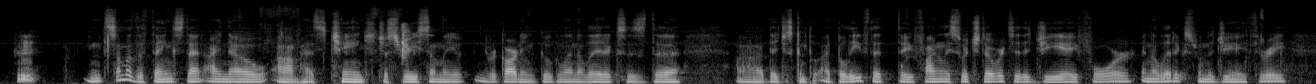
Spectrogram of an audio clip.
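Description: Delivered at a moderate pace, an unremarkable speaking voice shows ordinary pitch variation. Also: man, medium pitch for a man. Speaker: podcast co-host, business owner. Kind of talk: podcast interview.

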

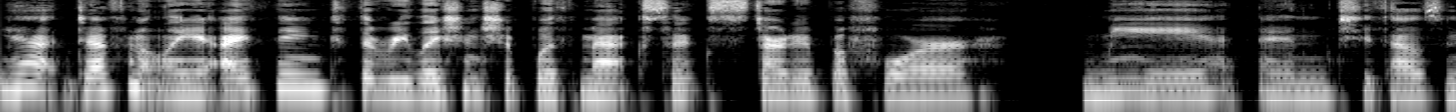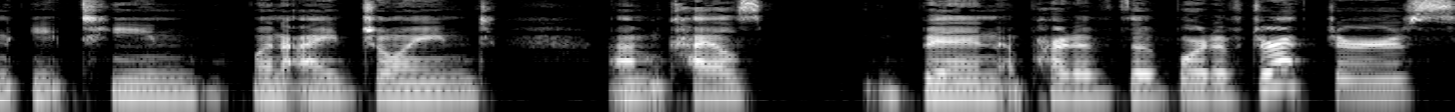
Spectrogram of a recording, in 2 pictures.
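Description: A woman with an Upper Midwest accent, fairly low-pitched and fairly slow, with ordinary pitch variation and a dry, close sound with no echo on a very clean recording with a silent background. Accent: Upper Midwest American. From South Dakota, US Midwest. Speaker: chamber of commerce business development director. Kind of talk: radio interview.

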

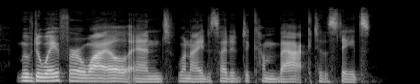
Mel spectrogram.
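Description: With an American accent, a woman speaks very fast in a very deep, low pitch with vocal fry and fairly even intonation. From Michigan. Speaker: volunteer organization chair and vineyard owner. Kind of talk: radio interview. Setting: radio studio.

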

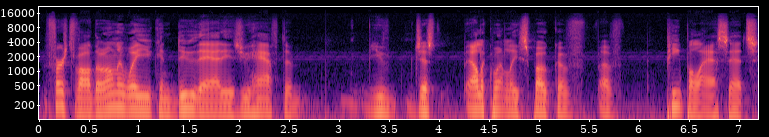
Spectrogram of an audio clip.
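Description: The speaker talks with an Appalachian Georgia accent and ordinary pitch variation. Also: man. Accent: Southern US (Appalachian Georgia). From North Georgia, Towns County. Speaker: business owner, loudspeaker manufacturer. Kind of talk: casual interview, storytelling.

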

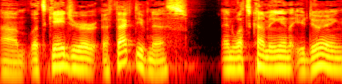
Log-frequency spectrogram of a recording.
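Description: A man speaks in a fairly low pitch with ordinary pitch variation. He has a normal speaking voice. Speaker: business coach and Air Force veteran. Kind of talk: radio interview. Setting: studio.

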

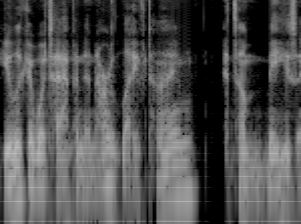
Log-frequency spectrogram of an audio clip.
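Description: This man has a bright, sharp tone and an American accent. He talks at a moderate pace with ordinary pitch variation. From US Midwest, Chicago area. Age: young. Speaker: company founder and CEO. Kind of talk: interview. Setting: studio.

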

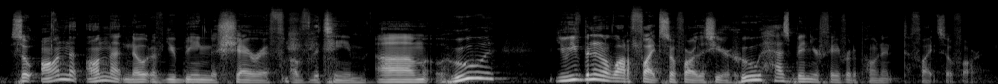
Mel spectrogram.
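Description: With an ordinary speaking voice, a man talks in a medium pitch at a moderate pace. His intonation is lively and his loudness swings widely. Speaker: media assistant co-host. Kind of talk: casual interview.

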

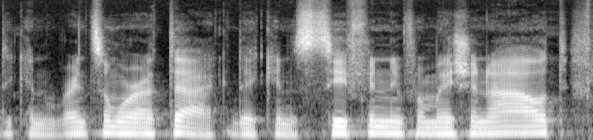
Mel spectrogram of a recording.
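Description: Speaking at a fairly quick pace, a man with an Israeli accent talks at a medium pitch. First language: Hebrew. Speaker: IT company owner. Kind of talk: interview. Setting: studio. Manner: animated.

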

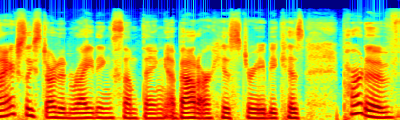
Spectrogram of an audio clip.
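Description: This woman has an unremarkable speaking voice, fairly low in pitch with ordinary pitch variation. The recording is dry and close, with no echo. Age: 60s. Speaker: health coach and podcast host. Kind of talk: casual chat. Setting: studio.

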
